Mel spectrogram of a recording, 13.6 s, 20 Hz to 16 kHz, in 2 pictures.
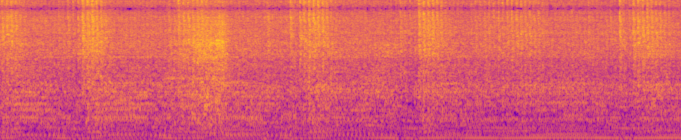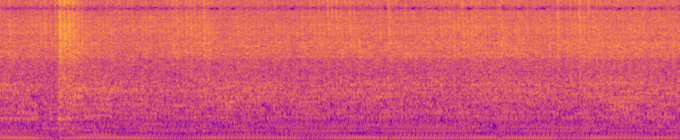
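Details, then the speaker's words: Cub Cadet LTX1040 riding mower after the carburetor leak was fixed: the engine runs steady while a loose slapping thump comes about once a second; the drive belt keeps slipping and won't go into gear, though the mower ran and drove when parked. "As you're able to see, it seemed like the belt kept slipping. It didn't want to go into gear."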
